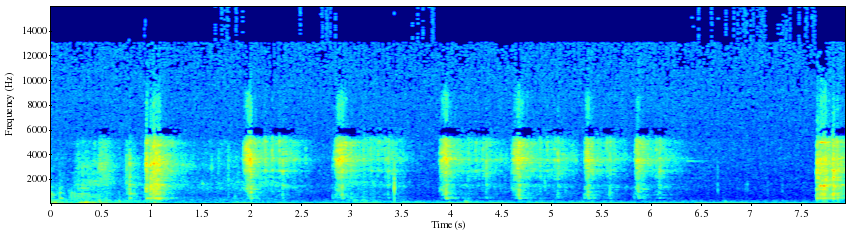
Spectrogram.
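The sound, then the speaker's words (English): A telephone being dialed, with a series of short mechanical whirring, clicking bursts spaced a second or so apart, fairly quiet, with no voices; the call is then let ring once as a signal. “You let her ring once.”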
